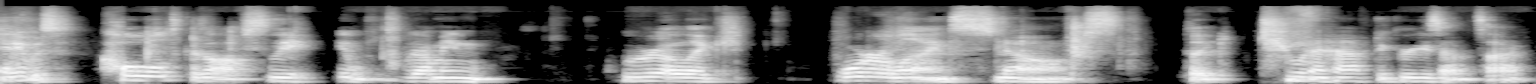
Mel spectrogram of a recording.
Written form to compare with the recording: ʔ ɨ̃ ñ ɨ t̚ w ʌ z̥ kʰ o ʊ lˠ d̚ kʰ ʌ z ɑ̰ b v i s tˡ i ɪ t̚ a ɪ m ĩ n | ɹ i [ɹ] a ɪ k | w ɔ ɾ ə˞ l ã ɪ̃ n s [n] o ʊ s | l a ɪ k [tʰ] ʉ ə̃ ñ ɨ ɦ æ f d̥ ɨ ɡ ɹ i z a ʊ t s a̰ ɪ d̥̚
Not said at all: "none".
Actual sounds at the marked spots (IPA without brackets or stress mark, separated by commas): l, n, tʰ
